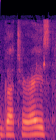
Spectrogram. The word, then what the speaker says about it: Guterres: objection to the decision by Antonio Guterres, or Guterres. Antonio Gina, Guterres, would you please help me with that? Am I pronouncing his name right?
